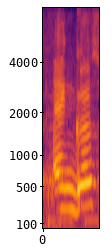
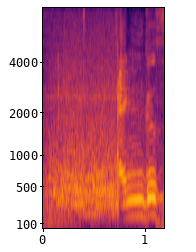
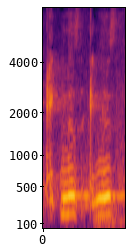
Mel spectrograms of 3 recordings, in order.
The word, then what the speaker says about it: Angus: I can never pronounce Angus beef. Angus rib eye properly. Seriously, I always say Agnes, you know. Agnes beef. Yeah.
